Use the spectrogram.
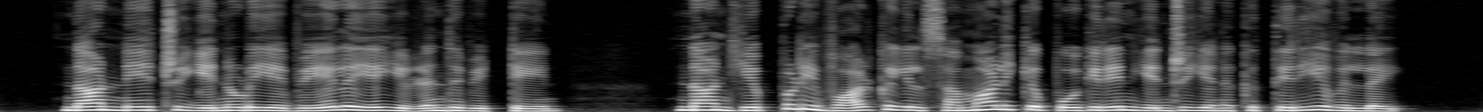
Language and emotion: Tamil, sad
